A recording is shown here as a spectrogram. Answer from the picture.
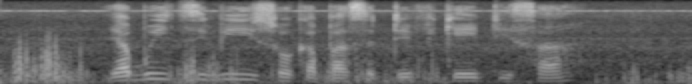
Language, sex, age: Southern Sotho, male, 22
